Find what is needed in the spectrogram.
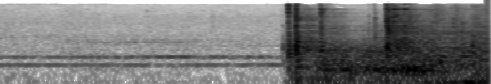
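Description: Horror film soundtrack: a faint, low, steady two-note drone, then about one and a half seconds in a sudden loud crash that keeps going, a jump-scare hit.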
